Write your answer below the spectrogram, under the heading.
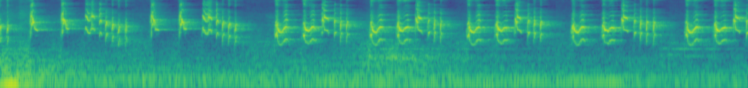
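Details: Long-tailed shrike singing in full voice in the 'Gereja Petir' style, used as a long tutor recording for training caged birds: loud, harsh, rapid chattering bursts of repeated scratchy notes, grouped in quick runs with brief pauses.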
